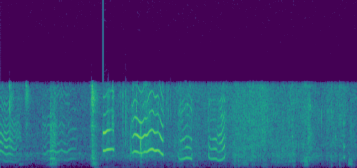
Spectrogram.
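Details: Newborn Pomeranian puppy, only one of three born to survive, Pomeranian father and part-Pomeranian mother; a few short wavering squeaky whimpers amid soft rustling and handling noises.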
